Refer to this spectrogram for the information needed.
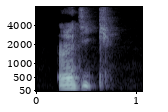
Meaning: nark, grass (informant)
- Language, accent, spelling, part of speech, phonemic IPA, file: French, France, indic, noun, /ɛ̃.dik/, LL-Q150 (fra)-indic.wav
